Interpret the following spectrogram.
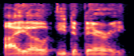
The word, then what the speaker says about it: Ayo Edebiri: I just saw a show on Broadway called Proof that stars, I believe he she pronounces her name Ayo Edebiri.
